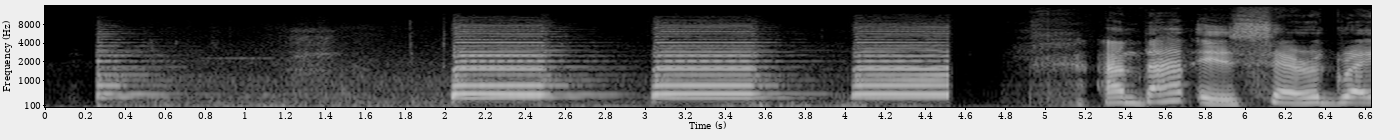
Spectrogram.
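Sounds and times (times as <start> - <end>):
car horn honking in Dundalk: 0.2 - 1.1, 2.0 - 4.6
speech: 5.3 - 6.6.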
